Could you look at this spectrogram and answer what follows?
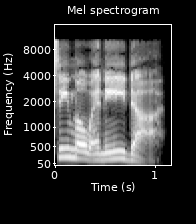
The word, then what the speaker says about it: Simonida: Her name, Simonida, pronounced Simo-N-E-Da, is rare in present-day Serbia.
